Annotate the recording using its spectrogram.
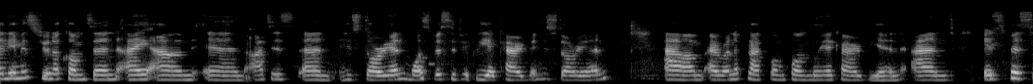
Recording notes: live Instagram interview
